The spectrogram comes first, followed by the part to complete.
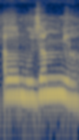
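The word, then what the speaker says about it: المزمل: nih itu dibaca jelas atau ini al-muzzammil hai all hai muzammil hai awalnya itu dibaca jelas dipakai dibaca jelas dzohir ya atau ini udah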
